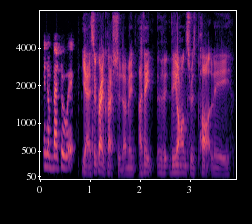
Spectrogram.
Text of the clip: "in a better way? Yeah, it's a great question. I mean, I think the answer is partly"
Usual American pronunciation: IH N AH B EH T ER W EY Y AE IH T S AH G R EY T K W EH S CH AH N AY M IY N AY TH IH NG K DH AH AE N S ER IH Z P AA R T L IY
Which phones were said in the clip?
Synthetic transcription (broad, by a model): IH N AH B EH T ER W EY Y AE IH T S AH G R EY T K W EH S CH AH N AY M IY N AY TH IH NG K DH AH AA N S ER IH Z P AA T L IY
